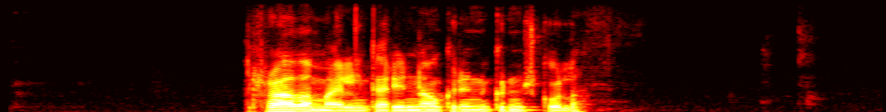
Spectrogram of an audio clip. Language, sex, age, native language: Icelandic, male, 20-29, Icelandic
